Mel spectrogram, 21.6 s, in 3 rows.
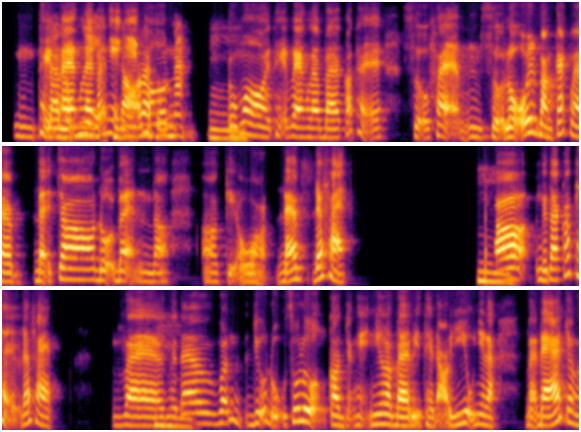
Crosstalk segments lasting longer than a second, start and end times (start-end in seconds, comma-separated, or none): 0.5-2.3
